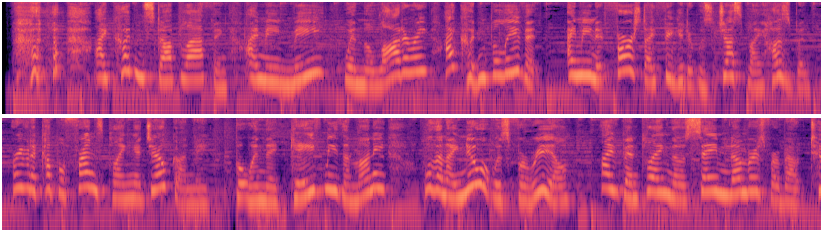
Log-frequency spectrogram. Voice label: perky

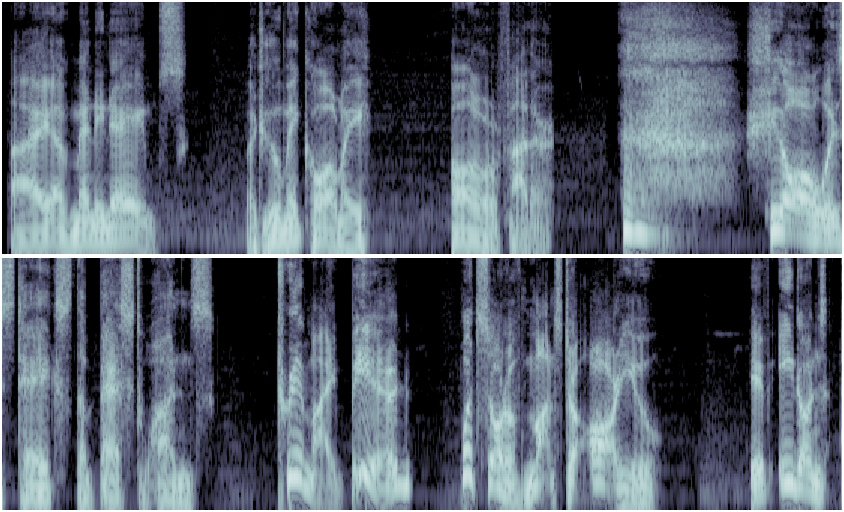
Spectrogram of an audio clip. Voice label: Animation

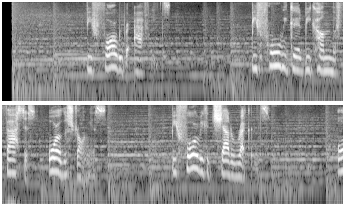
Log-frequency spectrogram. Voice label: motivational

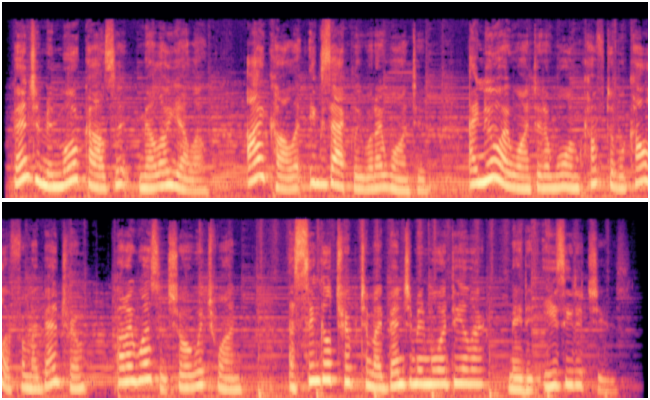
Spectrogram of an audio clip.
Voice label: friendly

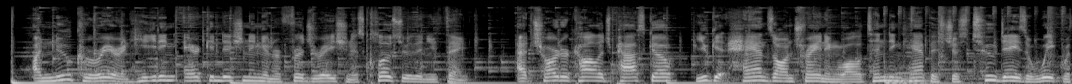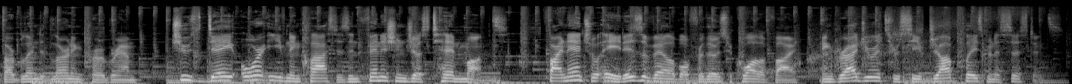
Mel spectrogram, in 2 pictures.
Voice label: informative

